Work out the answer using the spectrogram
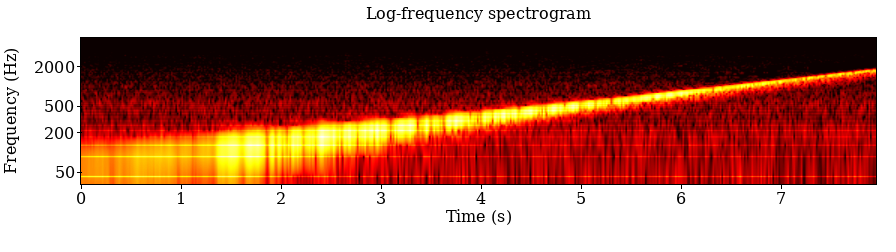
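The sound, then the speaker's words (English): An audio test sine sweep plays for a recording: a single pure tone glides smoothly and continuously upward from a low hum to a high pitch over about eight seconds, loud over faint background noise. “We insert here as the first track the sweep, and we record the second one.”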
